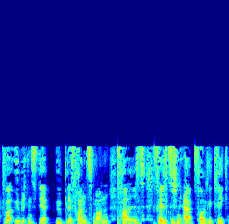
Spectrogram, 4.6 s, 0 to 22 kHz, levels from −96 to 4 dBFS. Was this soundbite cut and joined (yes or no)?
yes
